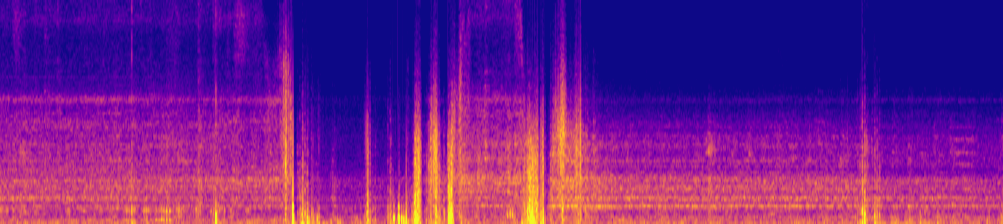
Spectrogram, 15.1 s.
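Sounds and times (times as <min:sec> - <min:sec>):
car engine idling: 0:00.0 - 0:04.4
loud crackling noise bursts: 0:05.5 - 0:09.0.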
